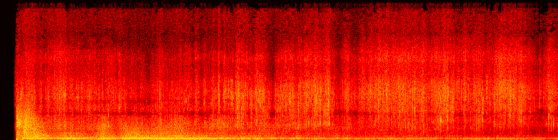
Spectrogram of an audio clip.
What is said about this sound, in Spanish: He pecado, Moisés, Aarón. Rogad al Señor que cesen esos truenos no caigan más esas enormes piedras del cielo.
